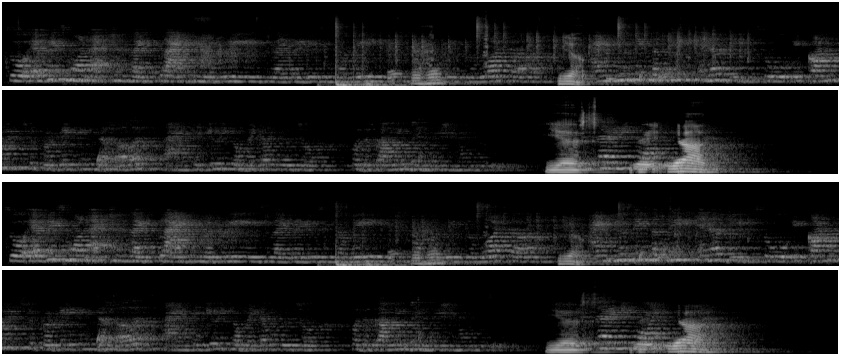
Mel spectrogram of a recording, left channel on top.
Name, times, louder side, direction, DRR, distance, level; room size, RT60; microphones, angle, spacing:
voice 1, 0.0-5.4 5.9-13.3 13.9-15.0 15.3-15.4, equal, 80° right, -10 dB, 4.0 m, -39 dB
sound 1, 1.7-7.5, left 3 dB, 45° left, 0.7 m, -46 dB
voice 2, 3.6-4.4 5.6-6.1 13.8-14.2 14.6-15.5, left 4 dB, 90° left, 14 dB, 0.5 m, -28 dB
sound 2, 6.3-7.0 9.2-9.8 12.0-12.6, equal, 45° right, 1.5 m, -47 dB
18.0 x 8.7 x 3.7 m, 1.2 s
head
